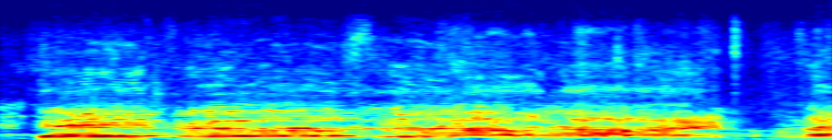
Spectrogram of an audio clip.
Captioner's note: crowd chanting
